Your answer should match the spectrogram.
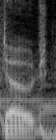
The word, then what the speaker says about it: Doge: It's pronounced D-O-H-J, like Doge in Doja.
